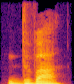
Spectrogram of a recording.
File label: "dva", Croatian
